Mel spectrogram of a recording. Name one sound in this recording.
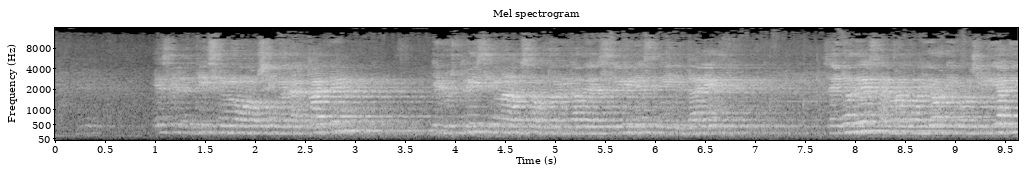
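A crowd of voices sings together in a large echoing hall.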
